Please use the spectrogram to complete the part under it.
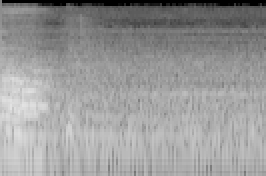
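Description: A newspaper rustles as its pages are handled.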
